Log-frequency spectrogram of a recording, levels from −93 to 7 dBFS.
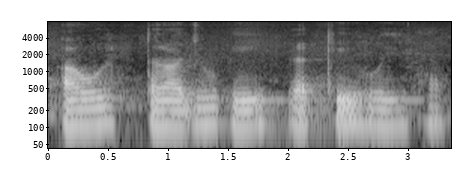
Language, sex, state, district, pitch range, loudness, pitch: Hindi, male, Uttar Pradesh, Saharanpur, 105-115 Hz, -20 LUFS, 110 Hz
